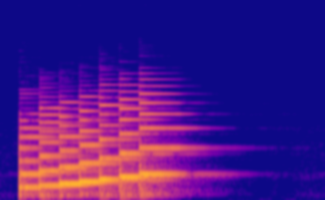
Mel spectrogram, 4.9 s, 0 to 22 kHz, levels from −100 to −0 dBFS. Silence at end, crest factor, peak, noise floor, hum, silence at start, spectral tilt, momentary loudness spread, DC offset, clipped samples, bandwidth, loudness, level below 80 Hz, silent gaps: 2.05 s; 16 dB; -8 dBFS; -86 dBFS; none; 0.25 s; -9.5 dB/octave; 10 LU; under 0.1%; under 0.1%; 5.2 kHz; -22 LUFS; -58 dBFS; none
